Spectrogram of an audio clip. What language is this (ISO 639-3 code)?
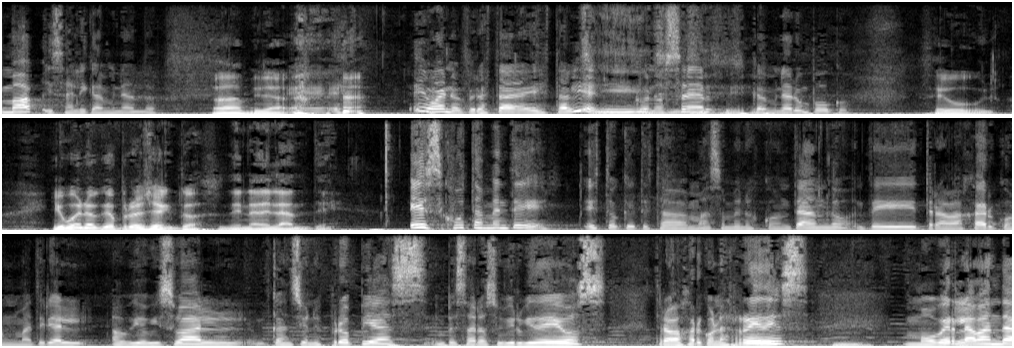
spa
